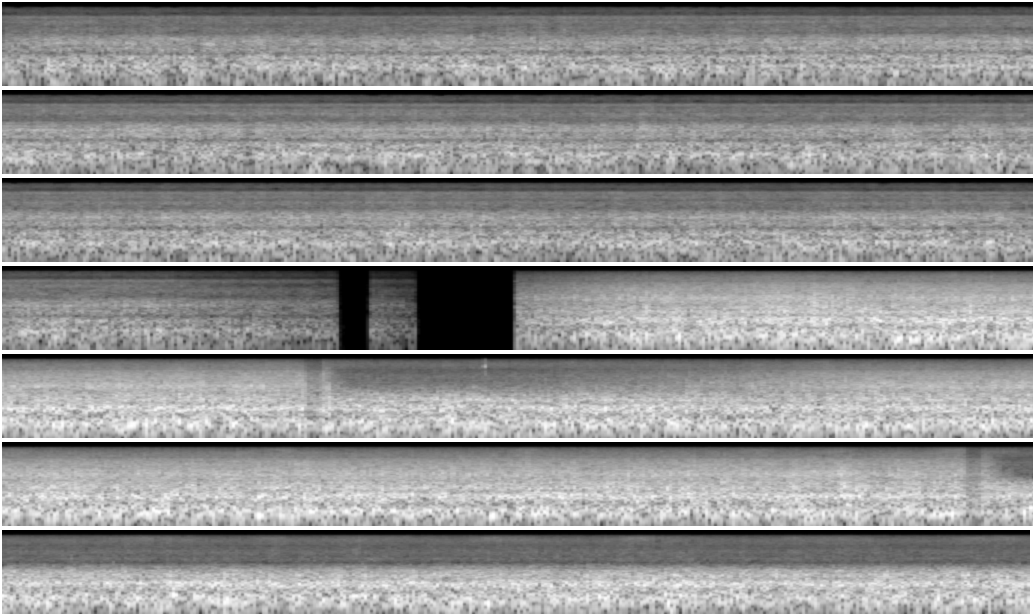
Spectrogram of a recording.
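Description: Waterfall rushing steadily into a rocky pool. After a brief cut about halfway, the water is heard up close, louder, as it crashes onto the rocks at the foot of the fall.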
